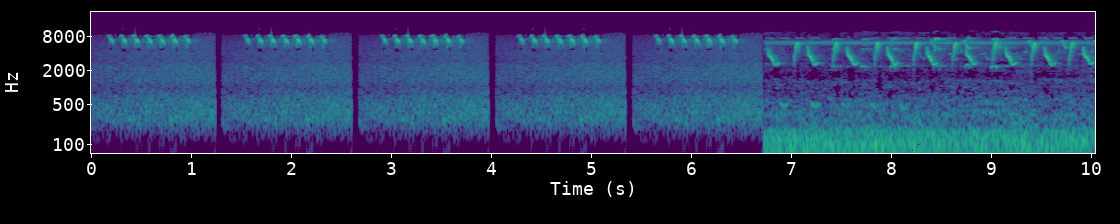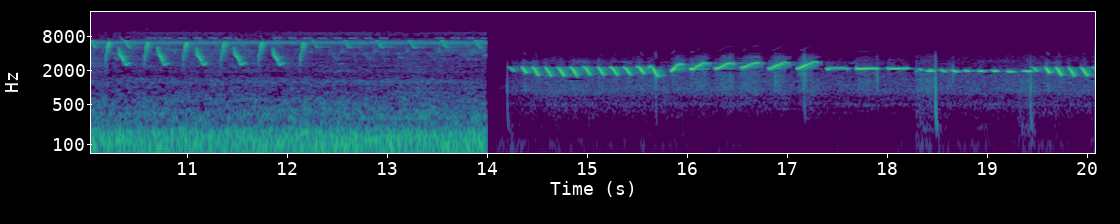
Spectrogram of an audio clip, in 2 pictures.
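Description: Three birdsong recordings in turn. First, a small bird gives five short bursts of very rapid, high trilled notes. Next, a common tailorbird calls in a fast run of sharp rising notes over a low rumble, and about 14 s in a yellow finch takes over with a fast trill that steps up and down in pitch.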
